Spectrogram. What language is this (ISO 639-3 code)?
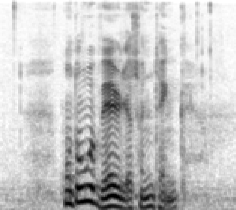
fao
